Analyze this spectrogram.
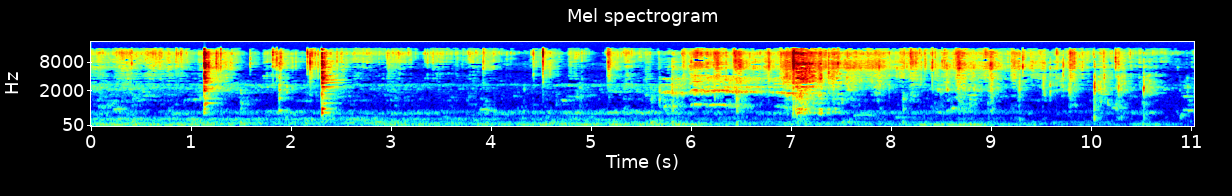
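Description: Loose crushed gravel clattering and crunching as children move about on a stone pile, with scattered sharp clicks of stone on stone, the loudest about two seconds in.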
